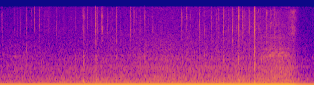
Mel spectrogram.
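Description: Typing on a MacBook Pro laptop keyboard: irregular key clicks as a terminal command is entered, over a room hiss that slowly grows louder.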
